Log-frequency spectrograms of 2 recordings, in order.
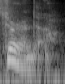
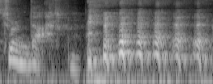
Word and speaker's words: Turandot: If you go to Italy at La Scala, it's Turandot. If you go to the Met, it's Turandot.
